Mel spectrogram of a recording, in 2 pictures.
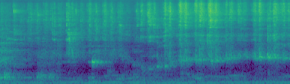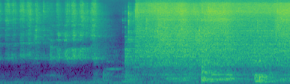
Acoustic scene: restroom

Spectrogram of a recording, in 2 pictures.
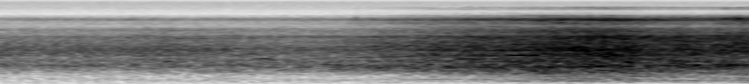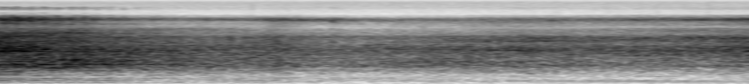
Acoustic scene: street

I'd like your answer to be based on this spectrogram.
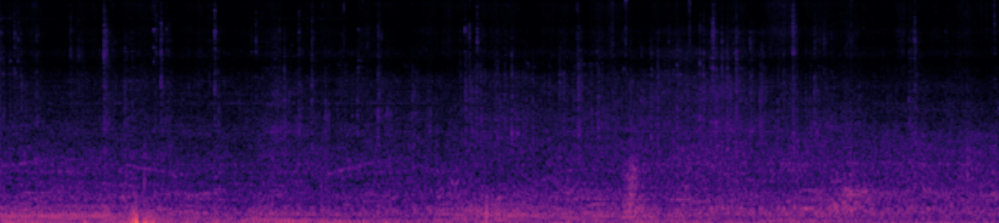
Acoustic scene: residential area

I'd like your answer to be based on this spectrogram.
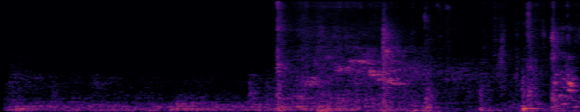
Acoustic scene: elevator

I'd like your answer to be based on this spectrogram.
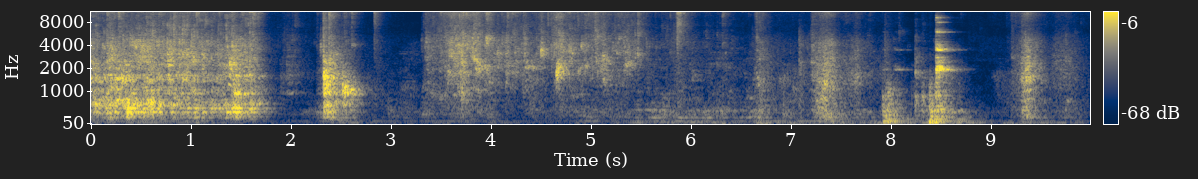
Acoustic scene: restroom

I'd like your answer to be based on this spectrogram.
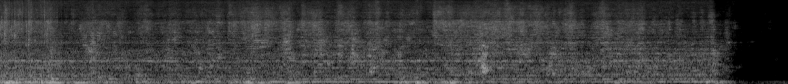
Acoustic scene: kitchen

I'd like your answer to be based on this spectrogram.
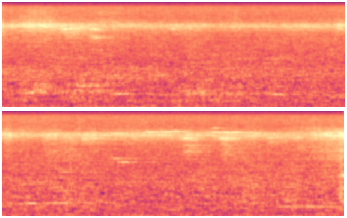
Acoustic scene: subway station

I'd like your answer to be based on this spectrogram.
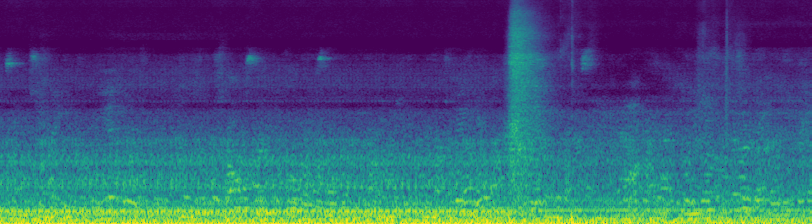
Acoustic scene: bus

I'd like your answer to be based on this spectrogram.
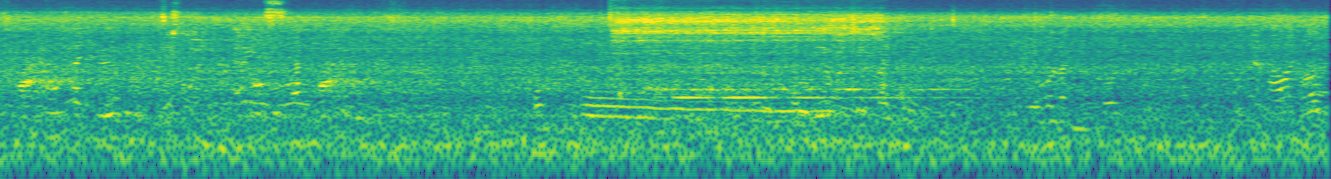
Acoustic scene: subway train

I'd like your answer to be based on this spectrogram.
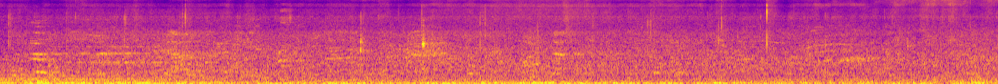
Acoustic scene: residential area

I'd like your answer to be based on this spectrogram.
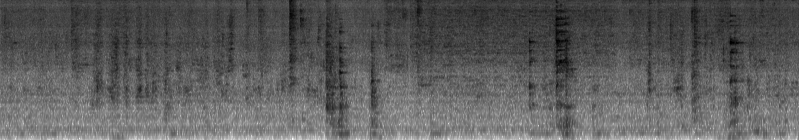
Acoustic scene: kitchen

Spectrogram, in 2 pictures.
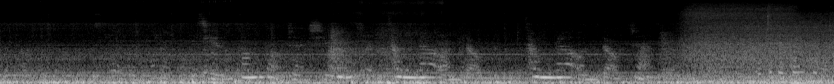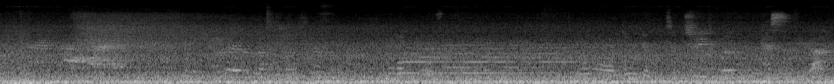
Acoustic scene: subway train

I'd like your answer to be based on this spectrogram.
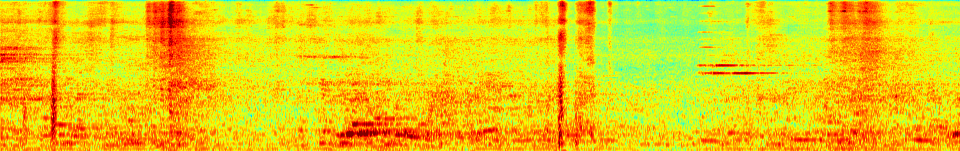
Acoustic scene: subway station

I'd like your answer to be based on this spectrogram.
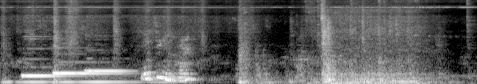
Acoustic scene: elevator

